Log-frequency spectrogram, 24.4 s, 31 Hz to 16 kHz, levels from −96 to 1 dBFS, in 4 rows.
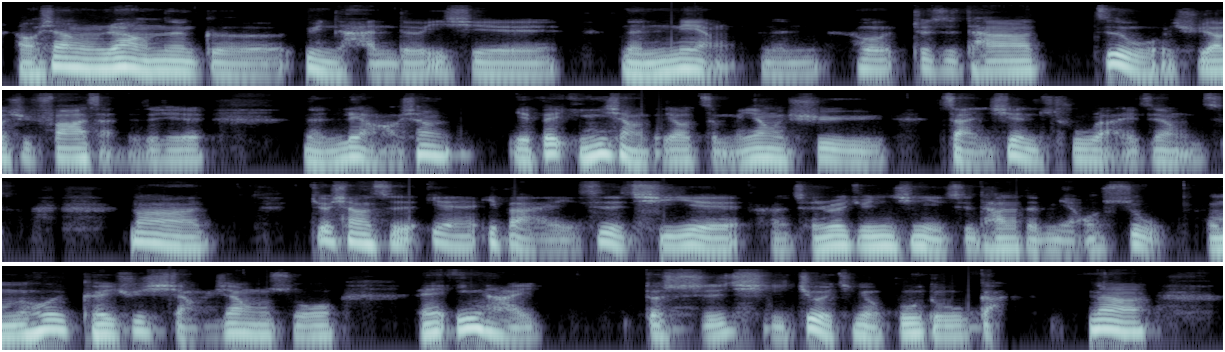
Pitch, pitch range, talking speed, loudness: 105 Hz, 90-115 Hz, 230 characters per minute, -28 LUFS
